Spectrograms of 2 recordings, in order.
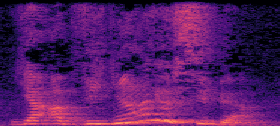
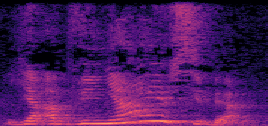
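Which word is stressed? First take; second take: обвиняю; обвиняю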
